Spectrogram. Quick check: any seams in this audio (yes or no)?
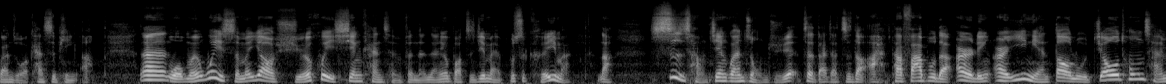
yes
